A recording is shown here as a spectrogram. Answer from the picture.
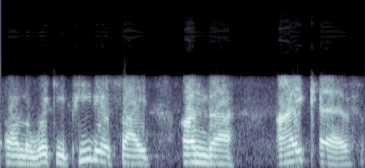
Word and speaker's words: Eikev: that, EIKEV like that, or EQEB, which is probably the better sense, the E pronounced as an I sound, or EIKEV, the Hebrew for if you follow.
